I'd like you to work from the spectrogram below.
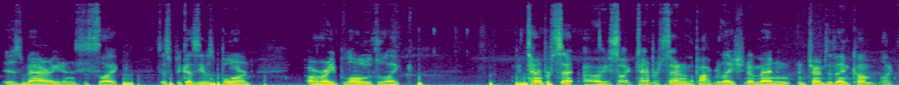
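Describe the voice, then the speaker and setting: A man's voice: on the high side, fairly even intonation, unhurried, creaky. A man from the United States ranting on a livestream in a profane, rambling way that keeps repeating itself, recorded on a distant mic with faint noise behind. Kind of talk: casual ranting monologue.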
